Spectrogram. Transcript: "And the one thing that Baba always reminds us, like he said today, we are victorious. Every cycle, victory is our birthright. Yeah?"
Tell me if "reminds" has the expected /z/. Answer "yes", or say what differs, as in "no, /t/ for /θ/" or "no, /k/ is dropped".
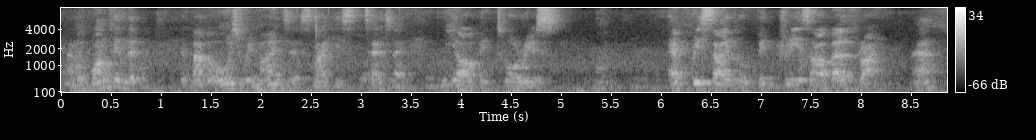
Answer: yes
